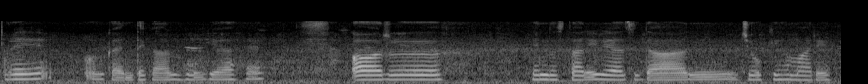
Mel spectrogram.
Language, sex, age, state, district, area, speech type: Urdu, female, 18-30, Uttar Pradesh, Mau, urban, spontaneous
